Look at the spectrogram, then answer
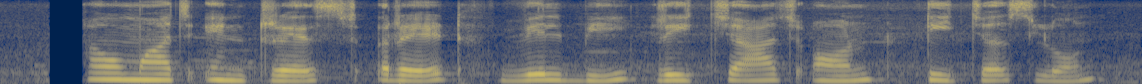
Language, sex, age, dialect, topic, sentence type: Marathi, female, 18-24, Standard Marathi, banking, question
